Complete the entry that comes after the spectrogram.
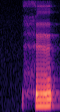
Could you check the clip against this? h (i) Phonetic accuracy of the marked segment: incorrect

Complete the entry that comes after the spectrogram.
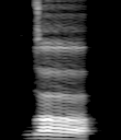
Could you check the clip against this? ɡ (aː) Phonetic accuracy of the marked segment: incorrect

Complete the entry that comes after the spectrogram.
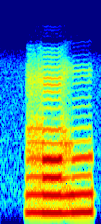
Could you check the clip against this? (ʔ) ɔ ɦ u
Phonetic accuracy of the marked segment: incorrect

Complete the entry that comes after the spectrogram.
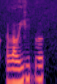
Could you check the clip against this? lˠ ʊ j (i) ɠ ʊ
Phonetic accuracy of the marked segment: correct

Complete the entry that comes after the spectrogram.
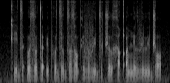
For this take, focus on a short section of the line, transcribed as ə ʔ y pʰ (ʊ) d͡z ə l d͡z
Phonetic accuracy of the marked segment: correct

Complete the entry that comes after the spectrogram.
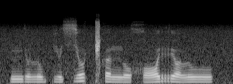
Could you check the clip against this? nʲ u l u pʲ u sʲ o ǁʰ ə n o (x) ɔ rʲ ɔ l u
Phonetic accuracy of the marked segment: correct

